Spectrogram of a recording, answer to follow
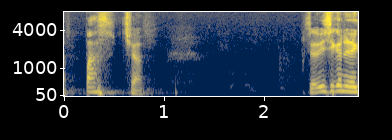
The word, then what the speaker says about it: Pascha: En el latín su palabra se pronuncia pasa. Pascha.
